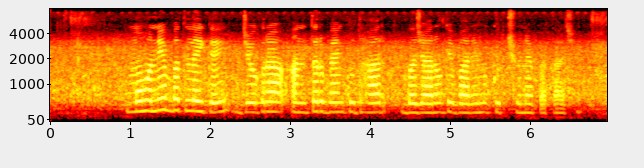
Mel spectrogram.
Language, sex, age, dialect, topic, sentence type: Maithili, female, 18-24, Angika, banking, statement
